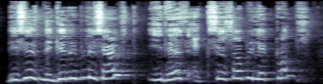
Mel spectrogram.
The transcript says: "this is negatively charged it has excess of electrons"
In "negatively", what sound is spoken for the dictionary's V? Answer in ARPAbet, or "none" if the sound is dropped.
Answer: B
